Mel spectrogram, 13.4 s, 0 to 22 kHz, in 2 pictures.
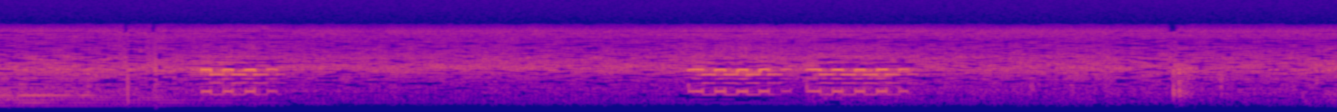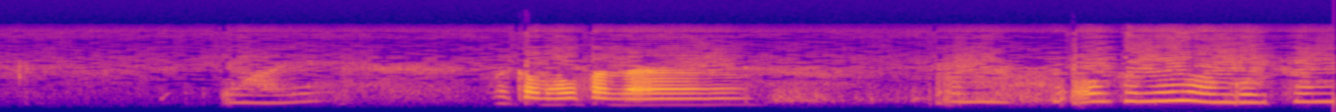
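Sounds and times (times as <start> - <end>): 
low steady hiss: 0.0 - 13.3
telephone ringing in trilling electronic bursts: 1.0 - 1.5, 3.4 - 4.7
speech: 9.2 - 10.6, 11.5 - 13.3.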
